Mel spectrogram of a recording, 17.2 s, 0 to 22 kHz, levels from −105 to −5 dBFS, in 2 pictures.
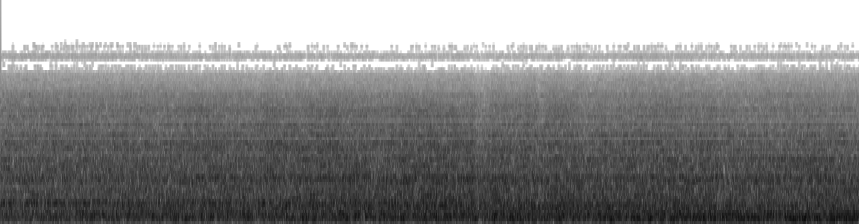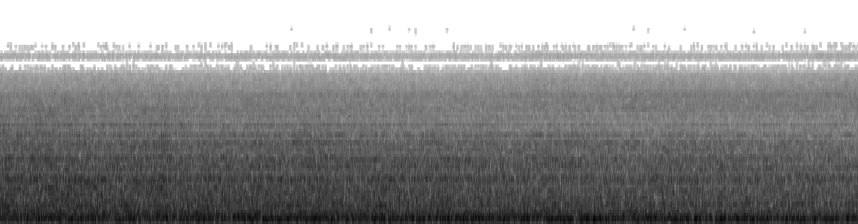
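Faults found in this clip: No audible faults found.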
